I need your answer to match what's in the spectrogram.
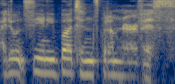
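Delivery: hushed whisper, under the breath. Kneeling before the chest, the character whispers back to a companion: whispering. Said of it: "I whisper back".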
